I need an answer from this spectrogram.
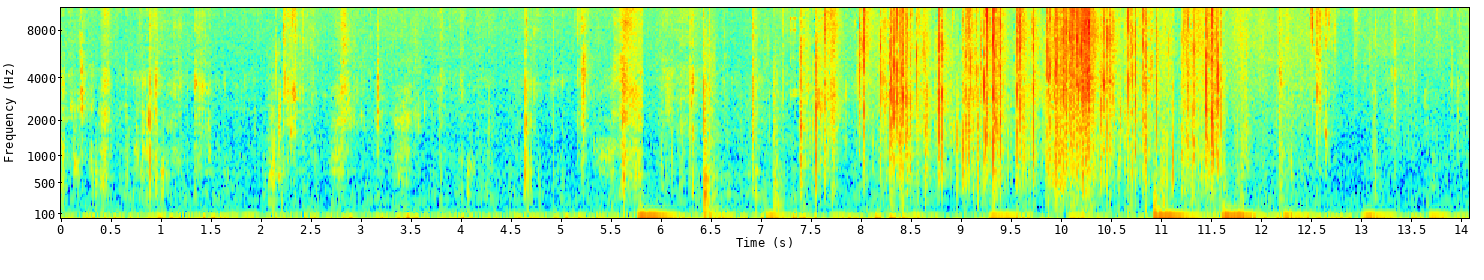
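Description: Close-up chewing and biting of soft packaged jujube cake, with many small mouth clicks. From about eight to eleven seconds in, a plastic wrapper crinkles loudly as another cake is unwrapped.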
